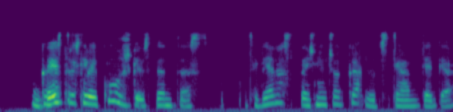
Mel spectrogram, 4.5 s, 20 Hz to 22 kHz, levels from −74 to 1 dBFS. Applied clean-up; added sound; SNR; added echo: neural diffusion model UNIVERSE++.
